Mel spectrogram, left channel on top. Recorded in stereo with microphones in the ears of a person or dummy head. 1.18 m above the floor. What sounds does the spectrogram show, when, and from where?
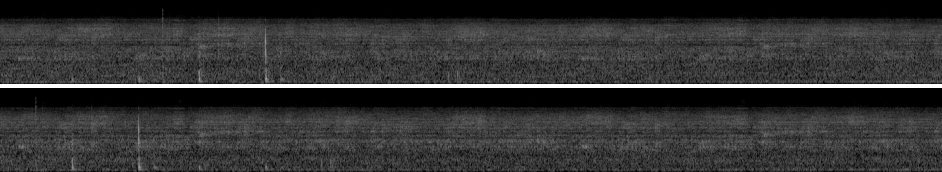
0.0 s running water: 5° right (ahead or behind), 0.8 m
